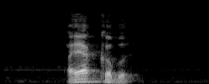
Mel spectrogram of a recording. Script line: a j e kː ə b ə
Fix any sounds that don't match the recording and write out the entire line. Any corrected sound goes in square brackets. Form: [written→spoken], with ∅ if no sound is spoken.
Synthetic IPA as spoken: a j [e→a] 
